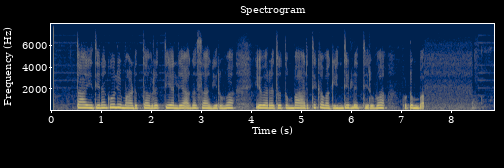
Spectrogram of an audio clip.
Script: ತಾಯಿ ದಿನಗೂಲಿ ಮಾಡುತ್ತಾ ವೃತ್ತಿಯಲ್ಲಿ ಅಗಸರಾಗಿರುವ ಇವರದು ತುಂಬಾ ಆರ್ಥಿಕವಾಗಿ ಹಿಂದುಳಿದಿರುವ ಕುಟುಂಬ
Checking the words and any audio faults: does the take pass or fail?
pass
